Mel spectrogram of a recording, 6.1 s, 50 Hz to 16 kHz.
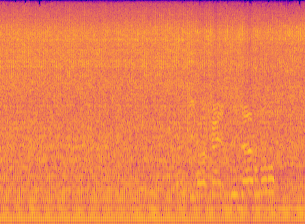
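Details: Troy-Bilt Storm 2840 electric-start snow blower, just started with choke, primed three times, warming up with throttle raised: steady, even single-cylinder chug at high throttle with no misses or knocks; running healthy.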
